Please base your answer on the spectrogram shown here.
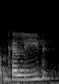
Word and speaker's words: Khaled: sorry yeah he had oh is that how you say it yeah khed yeah or Khaled but khed because I think DJ Khaled is associated with so just khed okay yeah he has it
